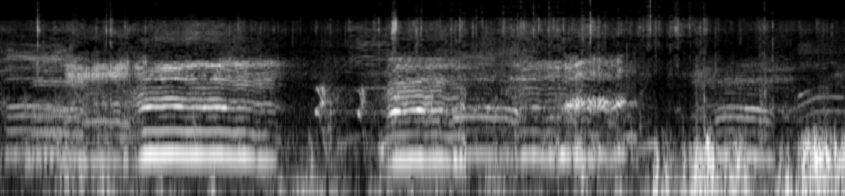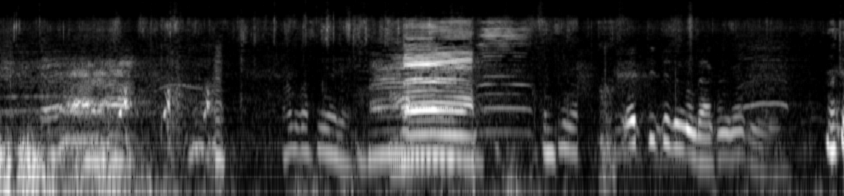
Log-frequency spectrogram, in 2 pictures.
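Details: Sheep in a mountain village in Nepal, giving many overlapping wavering bleats across the clip, some rising and falling, with noisy rustling and faint voices between calls.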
